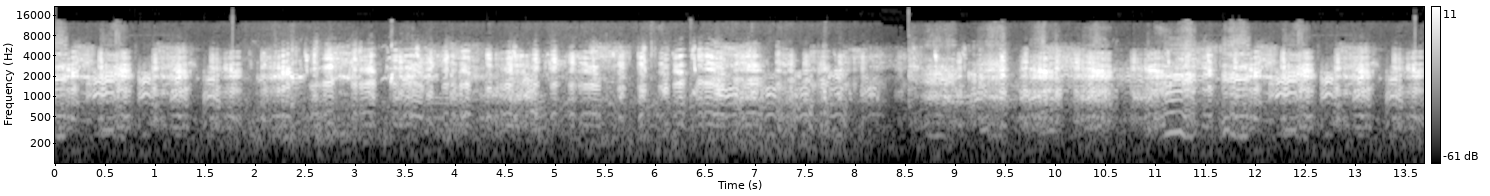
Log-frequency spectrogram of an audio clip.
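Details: Glossy ibis, called rokoroko or gajahan, in a long lure recording: a thick wall of overlapping harsh, nasal croaks from a flock, rapid and irregular, with one short quiet gap before the chorus continues.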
